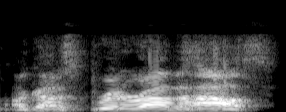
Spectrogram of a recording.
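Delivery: loud, high holler; excited shout. Real, not acted. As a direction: shout it out, all worked up. Worked up, shouting reaction.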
